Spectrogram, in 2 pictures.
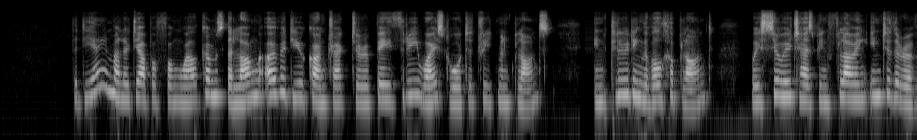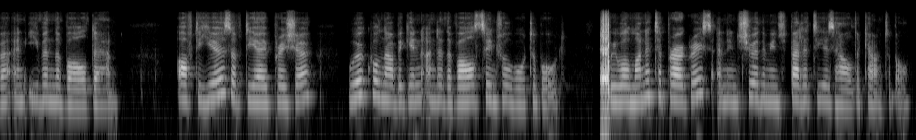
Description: Afrikaans soundbites by Cllr Eleanor Quinta and Sesotho soundbite by Cllr Ana Motaung.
